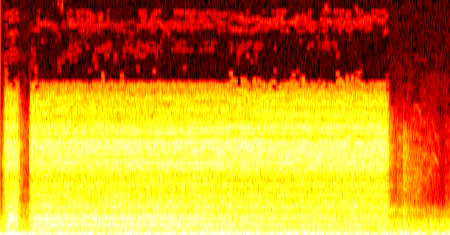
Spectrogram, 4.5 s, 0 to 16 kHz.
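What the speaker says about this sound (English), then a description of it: "So I ran out of a carburetor cleaner, so I use a brake cleaner to clean the total body." Brake cleaner sprays onto the throttle body of a 2008 Lexus RX350, a loud, close, continuous aerosol hiss with a brief break near the start and a stop near the end.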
